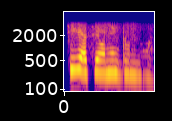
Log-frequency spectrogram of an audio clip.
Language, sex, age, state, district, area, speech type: Bengali, female, 30-45, West Bengal, Dakshin Dinajpur, urban, conversation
